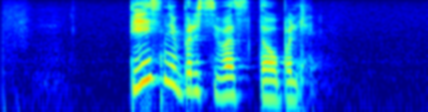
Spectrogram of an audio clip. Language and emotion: Russian, positive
